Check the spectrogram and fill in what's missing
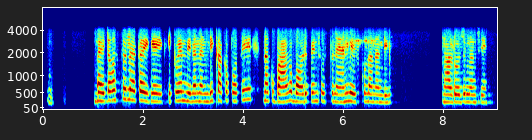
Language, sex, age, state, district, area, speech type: Telugu, female, 18-30, Telangana, Siddipet, urban, conversation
